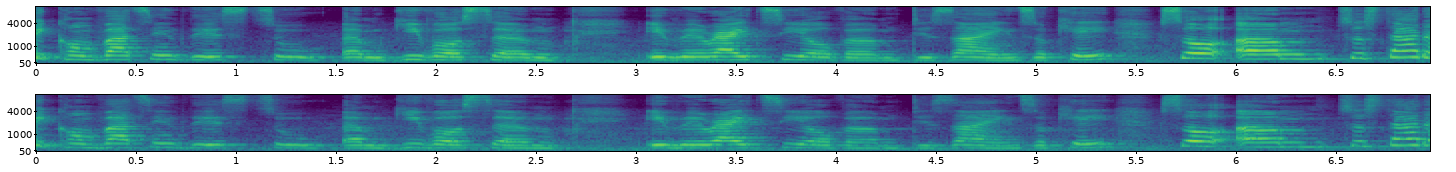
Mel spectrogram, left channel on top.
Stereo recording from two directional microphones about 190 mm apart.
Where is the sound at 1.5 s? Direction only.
40° left (ahead or behind).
